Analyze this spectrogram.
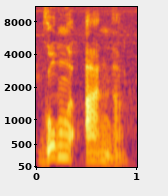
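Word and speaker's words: gong'an: Alors, le COAN, on a gardé ce mot, mais c'est la prononciation japonaise d'un terme chinois qui est Gongan.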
